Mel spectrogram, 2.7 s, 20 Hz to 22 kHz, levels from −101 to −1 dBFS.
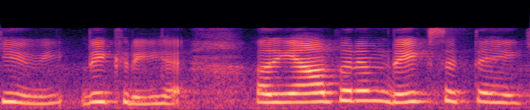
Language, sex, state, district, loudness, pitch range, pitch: Hindi, female, Chhattisgarh, Rajnandgaon, -15 LUFS, 290-325 Hz, 310 Hz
